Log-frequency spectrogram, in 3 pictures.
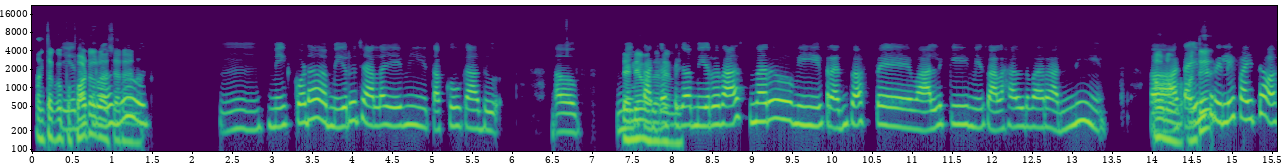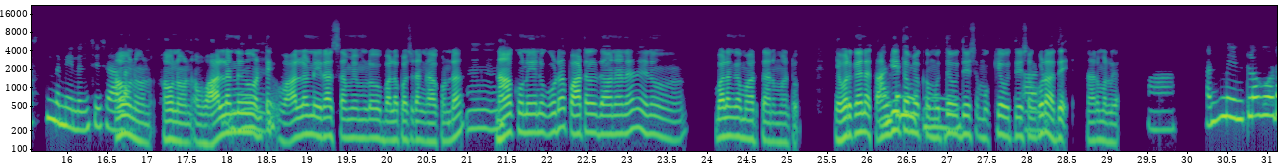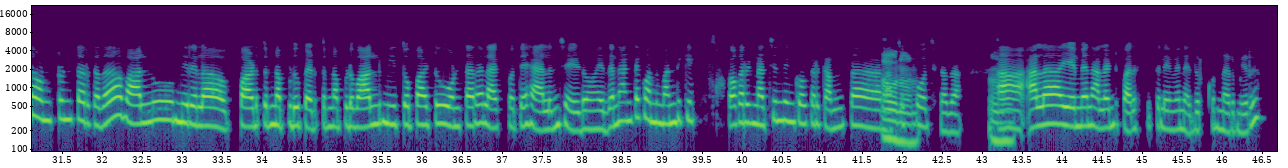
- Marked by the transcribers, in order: other background noise; in English: "ఫ్రెండ్స్"; in English: "రిలీఫ్"; in English: "నార్మల్‌గా"
- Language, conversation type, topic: Telugu, podcast, నిరాశగా ఉన్న సమయంలో మీకు బలం ఇచ్చిన పాట ఏది?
